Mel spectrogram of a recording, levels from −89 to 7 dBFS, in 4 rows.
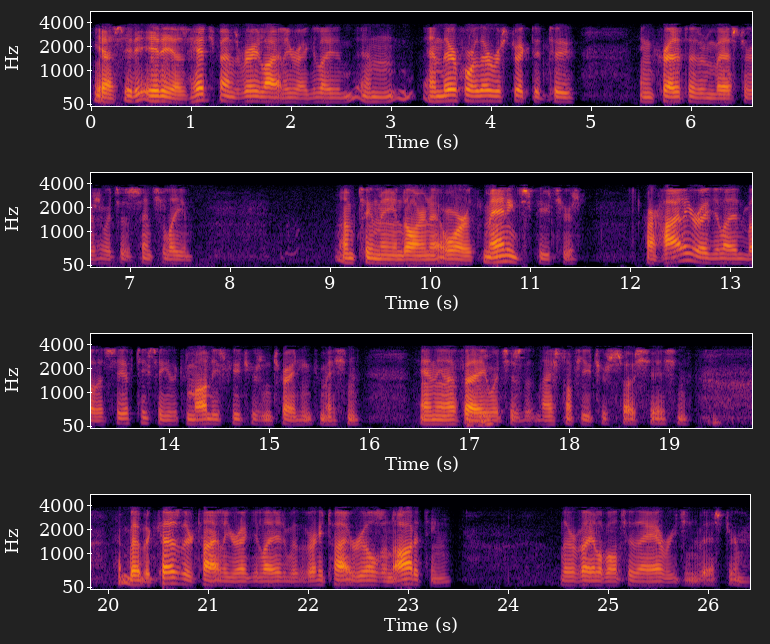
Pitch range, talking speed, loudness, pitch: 115-130 Hz, 150 wpm, -24 LUFS, 120 Hz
